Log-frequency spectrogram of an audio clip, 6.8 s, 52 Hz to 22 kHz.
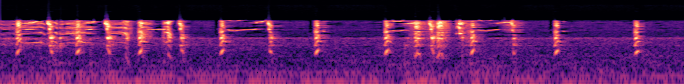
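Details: Sharp, rapid calls from peregrine falcons at Illkirch-Graffenstaden, recorded 3 February 2018. The calls come in quick irregular bursts, crowded at the start and then spaced out, over a low constant hum.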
